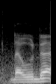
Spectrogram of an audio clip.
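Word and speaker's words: داود: An Dawudi Nabiyyi Dawuda bisa dibaca Dawudi enggak? Hah? Dawuda ya. Jadi nggak pernah kuping Dawudi itu salah. Itu ghair munsharif maksudnya.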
